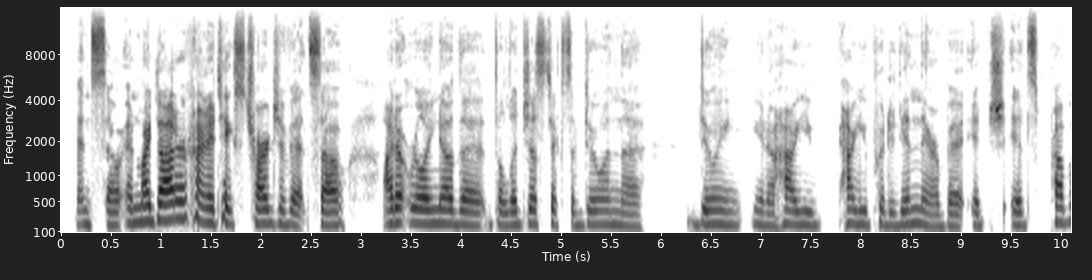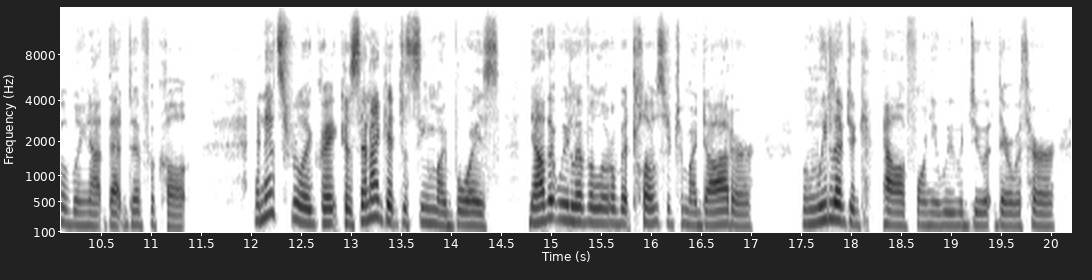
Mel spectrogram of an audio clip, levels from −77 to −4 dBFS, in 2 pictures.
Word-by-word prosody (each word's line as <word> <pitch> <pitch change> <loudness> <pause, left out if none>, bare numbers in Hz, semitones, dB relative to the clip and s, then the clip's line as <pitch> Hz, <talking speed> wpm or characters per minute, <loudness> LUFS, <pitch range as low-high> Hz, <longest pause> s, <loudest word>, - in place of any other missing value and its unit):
And 175 -1 -2
so 170 -1 +7
and 195 +1 -4
my 215 +1 +7
daughter 235 +3 +8
kinda 200 -6 +4
takes 180 0 +3
charge 190 -1 +2
of 180 - -7
it, 160 -3 0
so 170 -1 +5 0.4
I 185 - +3
don't 200 0 +3
really 190 -2 +2
know 185 -1 +1
the 175 -2 -2
the 170 -1 -6
logistics 175 +1 -2
of 165 -2 -11
doing 180 0 -6
the 155 -2 -8 0.5
doing, 180 -1 -5
you 180 -2 -10
know, 160 -1 -7
how 185 +3 -2
you 170 -1 -6 0.2
how 190 - 0
you 180 -1 -6
put 175 +1 -9
it 165 +1 -10
in 180 +2 -4
there, 155 -4 -6
but 155 0 -6
itch 165 0 +2
it's 170 -1 +2
probably 195 -5 -2
not 160 -1 -6
that 170 0 -2
difficult, 160 -4 -8 0.7
and 225 +3 -3
it's 300 -2 +3
really 215 -6 +1
great 195 +1 +1
'cause 185 -4 +7
then 220 +3 +2
I 270 - +5
get 220 -6 0
to 195 - -2
see 200 +4 +2
my 175 -4 -4
boys 165 -1 -1 0.3
now 205 +1 +5
that 260 +2 +1
we 235 -1 0
live 210 -2 0
a - - -1
little 195 0 -3
bit 185 -1 -4
closer 200 -1 -1
to 185 +1 -12
my 170 -2 -7
daughter. 170 -2 0 0.4
When 185 +1 -6
we 215 +2 +1
lived 230 -4 +3
in 185 -3 -4 0.2
California, 165 -2 -2
we 165 0 -8
would 165 -1 -11
do 165 0 -7
it - - -7
there 165 -2 -4
with 160 0 -9
her, 155 -3 -5
180 Hz, 220 wpm, -26 LUFS, 165-195 Hz, 0.7 s, daughter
